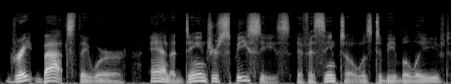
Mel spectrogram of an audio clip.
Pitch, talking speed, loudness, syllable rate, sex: 110 Hz, 185 wpm, -20 LUFS, 5.4 syllables/s, male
